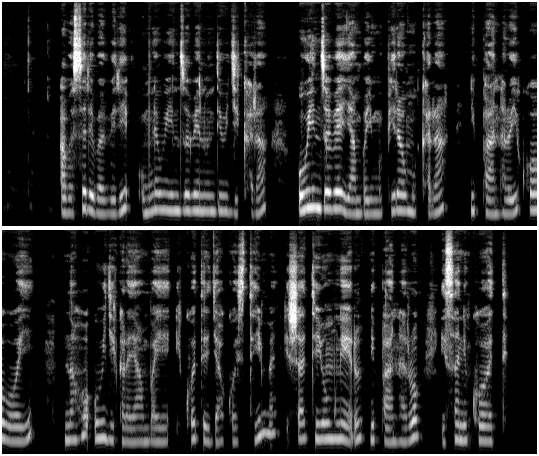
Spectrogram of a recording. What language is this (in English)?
Kinyarwanda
